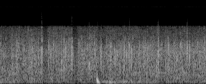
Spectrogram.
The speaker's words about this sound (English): Let's clap for them.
